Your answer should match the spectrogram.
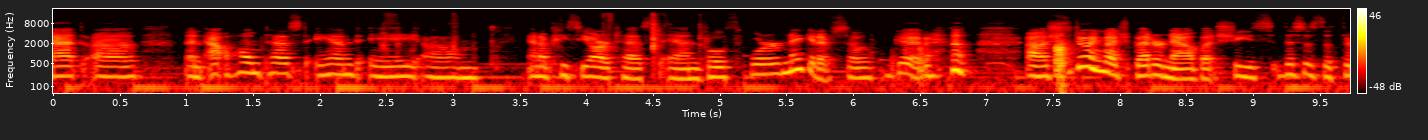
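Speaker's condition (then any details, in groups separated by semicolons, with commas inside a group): No condition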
